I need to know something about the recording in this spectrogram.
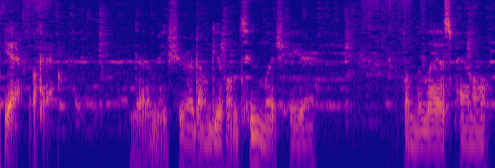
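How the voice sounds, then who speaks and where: Male streamer-artist, very low soothing voice, relaxed rambling chat. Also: unhurried, over music. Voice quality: deep, soothing voice. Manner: laid-back, loose and chatty, with laughs and restarts. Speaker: artist drawing a comic on a livestream. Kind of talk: casual rambling chat while drawing.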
